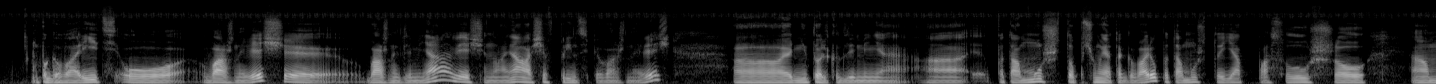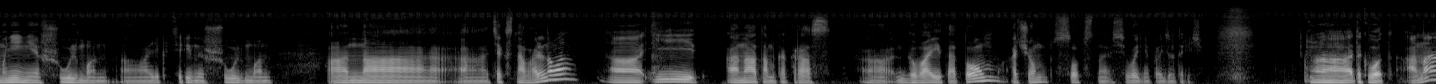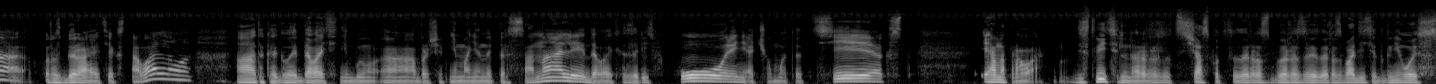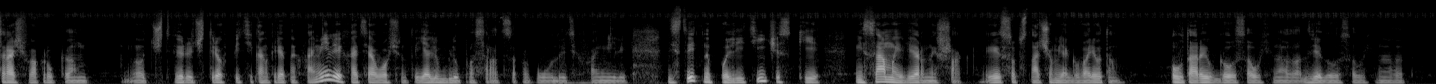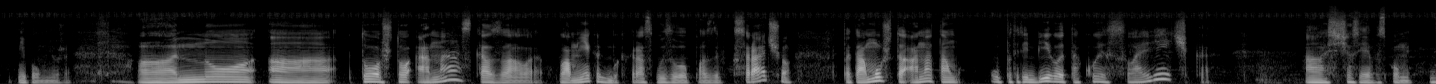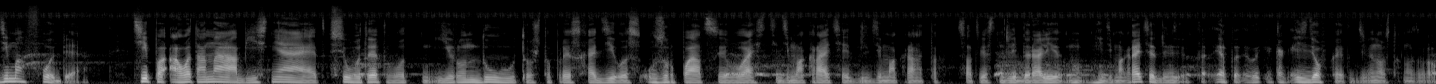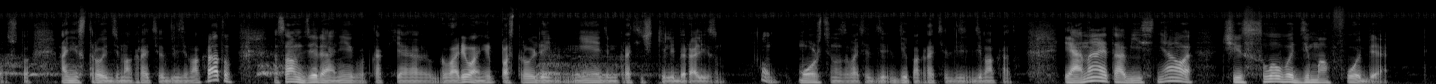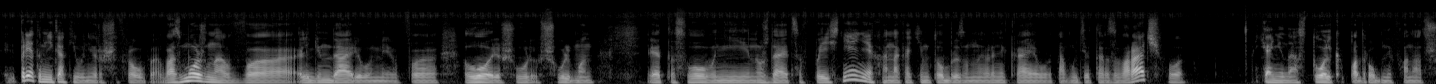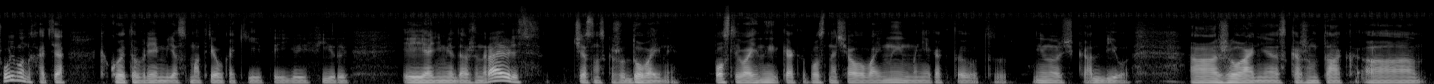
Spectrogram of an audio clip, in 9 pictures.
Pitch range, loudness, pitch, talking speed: 85-100 Hz, -29 LUFS, 90 Hz, 130 wpm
